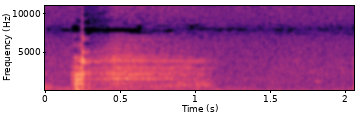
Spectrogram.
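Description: A single sharp click about a quarter second in, followed by a faint hiss that fades within a second, then quiet room tone.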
